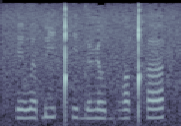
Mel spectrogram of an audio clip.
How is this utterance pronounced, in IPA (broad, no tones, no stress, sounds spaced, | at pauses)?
ɪ w ə ɓ i ǃʰ i d̪ ʊ ɳ ʊ bʱ ɔ ǃʰ ʌ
